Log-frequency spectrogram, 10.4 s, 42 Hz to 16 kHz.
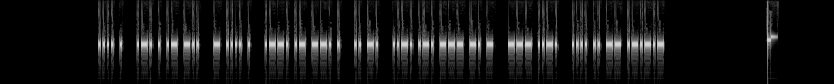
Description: Morse code, heard as a keyed tone, about 41 wpm, 700 Hz. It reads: HE READ THE PAGE IN FRONT OF HIM.
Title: Sentences from Top 1000 Words - Review Part 1 - 45wpm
